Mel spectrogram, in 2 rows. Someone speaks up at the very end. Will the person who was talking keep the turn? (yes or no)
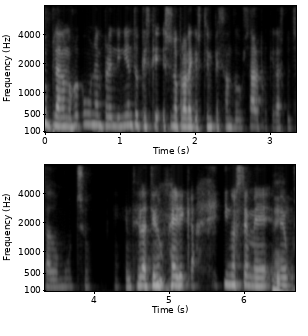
yes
